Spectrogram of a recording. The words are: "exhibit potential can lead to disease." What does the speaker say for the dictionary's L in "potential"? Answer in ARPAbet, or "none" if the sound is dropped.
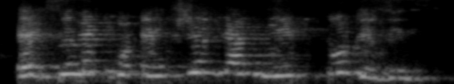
N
